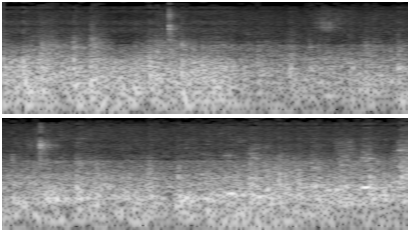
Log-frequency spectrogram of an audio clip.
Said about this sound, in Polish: Ten pociąg nie zatrzymuje się w Skierniewicy.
